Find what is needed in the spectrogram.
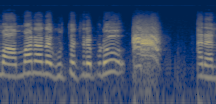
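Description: A person's voice making strained, wordless vocal sounds, with a loud, harsh burst about one and a half seconds in.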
